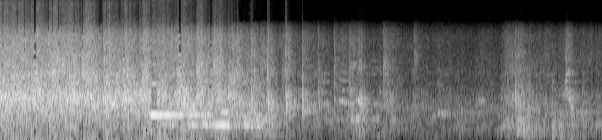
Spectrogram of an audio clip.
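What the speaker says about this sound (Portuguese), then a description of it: "Vamos aplaudir o Senhor." Church congregation clapping during a pastoral consecration service, loud dense applause at first that thins into scattered claps and fades, with voices and a few cries underneath.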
